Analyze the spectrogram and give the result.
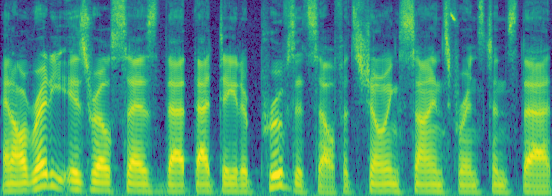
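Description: A man's medium-pitched voice, a normal speaking voice with ordinary pitch variation. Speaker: foreign correspondent. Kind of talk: news report conversation.

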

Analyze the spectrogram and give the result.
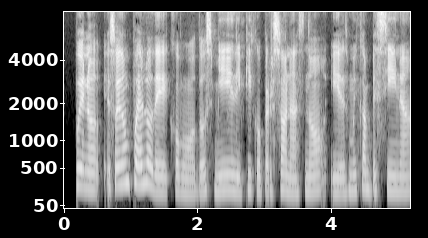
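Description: In an English accent, a woman speaks at a fairly slow pace with hardly any pauses, ordinary pitch variation and very even loudness. The recording is very clean with a silent background. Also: medium pitch for a woman, dry, close sound with no echo. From rural Maine, US. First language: English (speaking Spanish). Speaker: journalist. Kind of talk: interview.

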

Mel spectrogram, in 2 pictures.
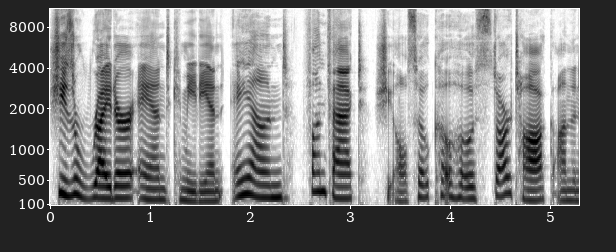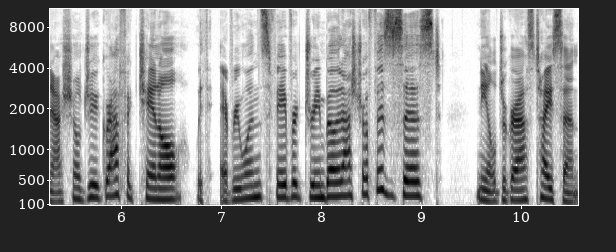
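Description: With an unremarkable speaking voice, a woman talks at a moderate pace and a medium pitch with lively intonation, recorded very cleanly against a silent background. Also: hardly any pauses. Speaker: podcast host. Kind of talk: casual chat.

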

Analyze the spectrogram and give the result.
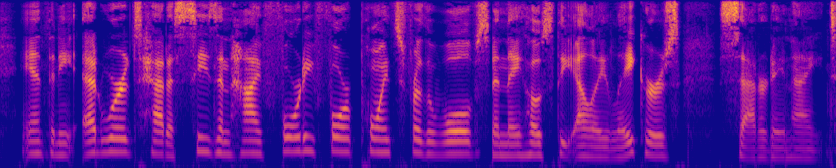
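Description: With an unremarkable speaking voice, a woman speaks at a fairly low pitch. She keeps a moderate pace and lively intonation. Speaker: radio news host. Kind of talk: news reading, scripted radio newscast. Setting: studio. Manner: brisk, polished, even-toned delivery; formal, steady pace.

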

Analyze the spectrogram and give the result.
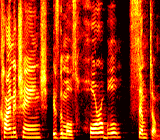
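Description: Recorded very cleanly with a silent background, a woman with a Southern Louisiana accent and a fairly high pitch speaks at a fairly slow pace. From US South, Louisiana bayou north of New Orleans. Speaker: environmental justice advocate. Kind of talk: interview and talk excerpts.

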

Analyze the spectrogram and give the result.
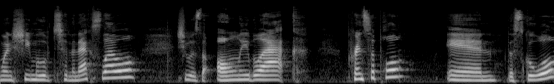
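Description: Over a silent background on a very clean recording, a woman uses a normal speaking voice with lively intonation at a moderate pace. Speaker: corporate executive. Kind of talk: live panel conversation. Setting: coffee shop with live audience.

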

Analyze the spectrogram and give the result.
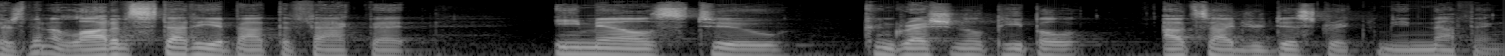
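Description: A man's normal speaking voice, medium in pitch, at a moderate pace with fairly even intonation. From California, San Fernando Valley. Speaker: talent manager and ocean charity board president. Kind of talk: interview.

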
